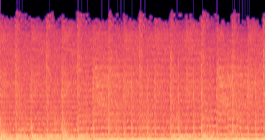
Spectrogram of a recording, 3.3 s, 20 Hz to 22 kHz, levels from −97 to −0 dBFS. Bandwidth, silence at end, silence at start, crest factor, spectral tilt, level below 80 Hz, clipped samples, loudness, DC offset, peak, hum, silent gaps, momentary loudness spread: over 20 kHz; 0 s; 0 s; 8 dB; -3.5 dB/octave; -12 dBFS; under 0.1%; -10 LUFS; under 0.1%; 0 dBFS; none; none; 1 LU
